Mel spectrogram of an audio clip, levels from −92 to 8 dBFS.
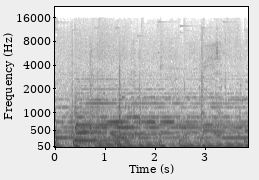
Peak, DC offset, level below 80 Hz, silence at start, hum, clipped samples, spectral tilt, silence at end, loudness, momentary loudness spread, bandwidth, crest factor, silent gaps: -8 dBFS; under 0.1%; -30 dBFS; 0 s; none; under 0.1%; -7 dB/octave; 0 s; -26 LUFS; 6 LU; 15.5 kHz; 16 dB; none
